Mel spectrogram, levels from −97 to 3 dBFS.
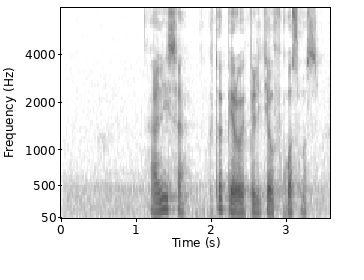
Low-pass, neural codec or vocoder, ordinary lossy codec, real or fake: none; none; none; real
